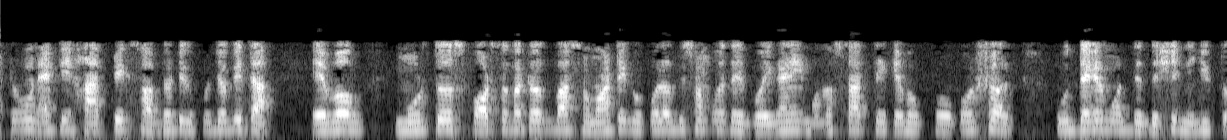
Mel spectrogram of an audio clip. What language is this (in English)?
Bangla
